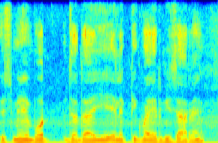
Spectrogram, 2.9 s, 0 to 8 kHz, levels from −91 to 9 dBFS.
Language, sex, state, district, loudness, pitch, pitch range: Hindi, male, Arunachal Pradesh, Papum Pare, -18 LUFS, 120 Hz, 115-125 Hz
